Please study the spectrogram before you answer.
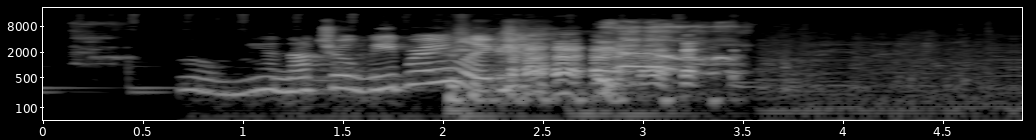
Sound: group laughs

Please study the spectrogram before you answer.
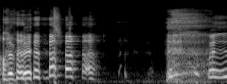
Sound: panel laughing

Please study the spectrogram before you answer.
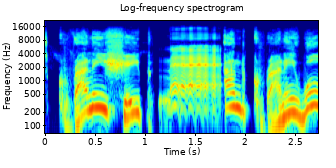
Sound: bleating; roaring

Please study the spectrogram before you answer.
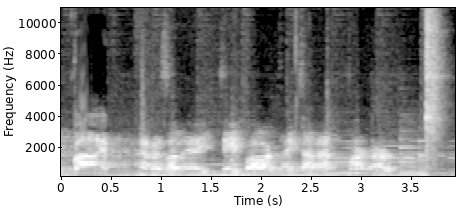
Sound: robot_voice

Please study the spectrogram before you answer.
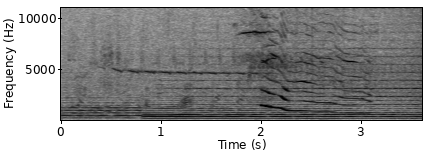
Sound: distant chattering; whimpering

